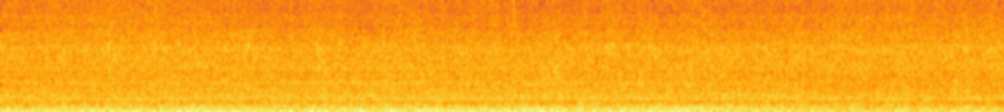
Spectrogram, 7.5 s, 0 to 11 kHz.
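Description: Steady low rumble of a Line 1 commuter train running through the station.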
